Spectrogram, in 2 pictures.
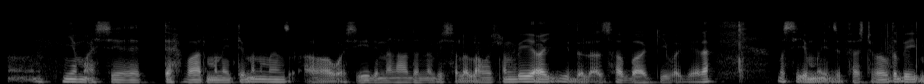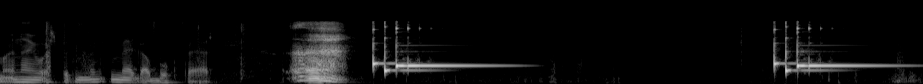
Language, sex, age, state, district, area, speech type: Kashmiri, male, 18-30, Jammu and Kashmir, Bandipora, rural, spontaneous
